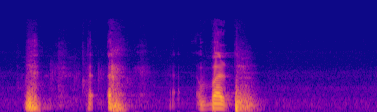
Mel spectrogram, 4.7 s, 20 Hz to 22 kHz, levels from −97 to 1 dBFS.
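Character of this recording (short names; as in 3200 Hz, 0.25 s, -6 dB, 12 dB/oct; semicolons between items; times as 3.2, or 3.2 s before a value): noise floor -69 dBFS; spectral tilt -6.5 dB/oct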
